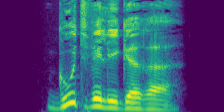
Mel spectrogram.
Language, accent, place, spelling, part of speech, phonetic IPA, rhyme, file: German, Germany, Berlin, gutwilligere, adjective, [ˈɡuːtˌvɪlɪɡəʁə], -uːtvɪlɪɡəʁə, De-gutwilligere.ogg
- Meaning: inflection of gutwillig: 1. strong/mixed nominative/accusative feminine singular comparative degree 2. strong nominative/accusative plural comparative degree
